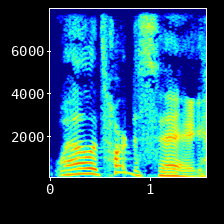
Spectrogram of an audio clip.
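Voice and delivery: put-on slow, drawn-out pondering toddler; mock pensive. Toddler answering dad's question about mommy, mock pensive. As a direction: stretch it out as if weighing it carefully. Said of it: "he gets this really pensive look".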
